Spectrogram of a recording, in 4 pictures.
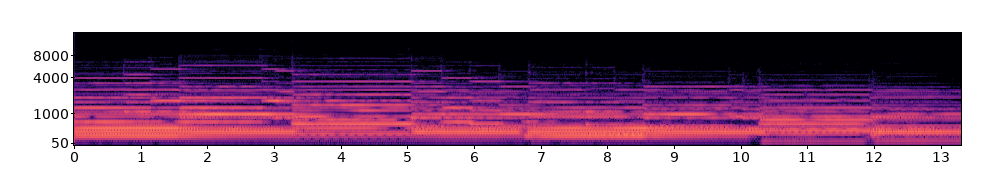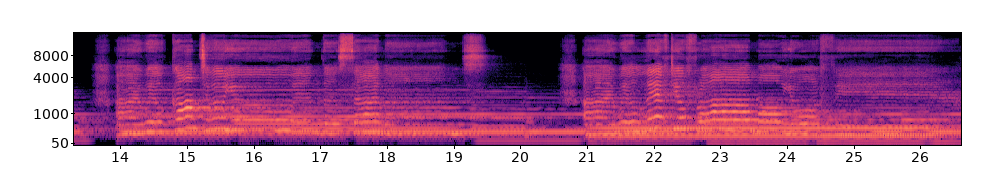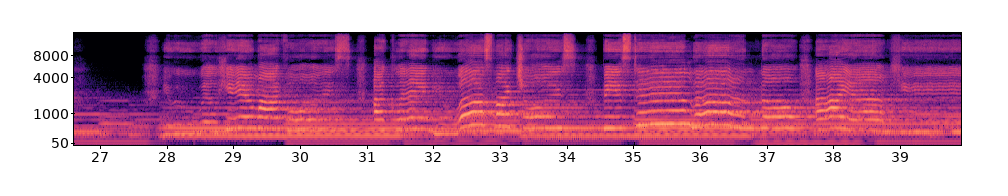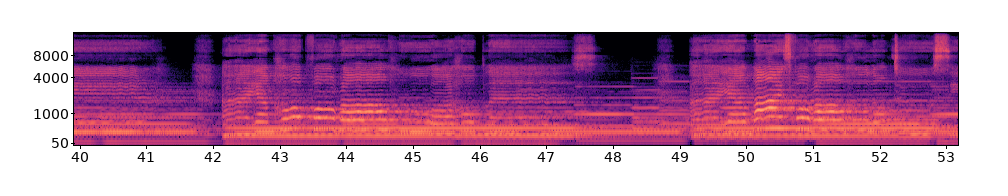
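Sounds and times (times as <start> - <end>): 
organ: 0.0 - 53.1
person singing: 13.5 - 53.1.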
